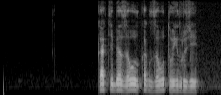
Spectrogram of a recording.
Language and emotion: Russian, neutral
